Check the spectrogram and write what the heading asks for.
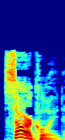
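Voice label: "sarcoid", British English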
